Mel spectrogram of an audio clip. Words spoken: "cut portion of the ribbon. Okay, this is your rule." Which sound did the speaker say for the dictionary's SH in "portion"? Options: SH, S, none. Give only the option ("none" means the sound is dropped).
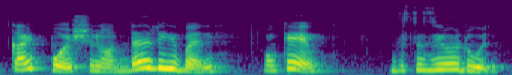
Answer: SH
